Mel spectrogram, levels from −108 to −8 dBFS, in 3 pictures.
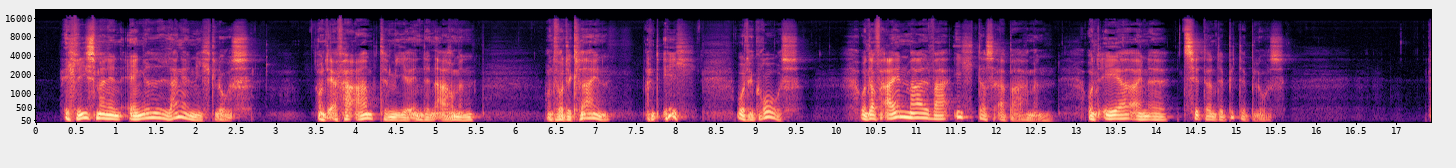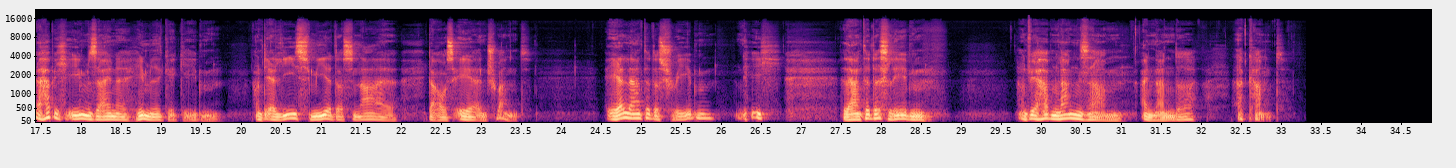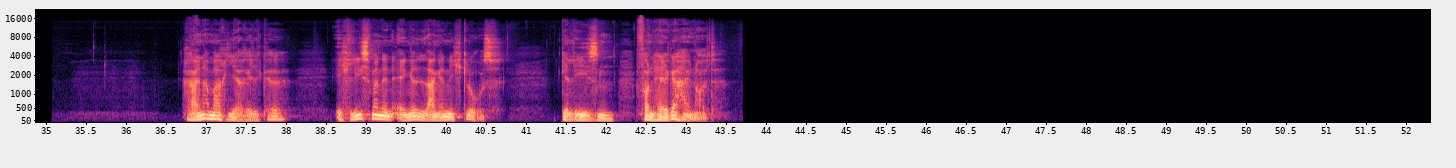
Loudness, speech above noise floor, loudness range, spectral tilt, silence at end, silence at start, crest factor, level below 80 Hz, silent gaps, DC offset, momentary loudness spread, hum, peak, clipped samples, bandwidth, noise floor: -18 LUFS; over 72 dB; 6 LU; -5.5 dB/octave; 8.95 s; 0.35 s; 20 dB; -44 dBFS; none; under 0.1%; 16 LU; none; -2 dBFS; under 0.1%; 16 kHz; under -90 dBFS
